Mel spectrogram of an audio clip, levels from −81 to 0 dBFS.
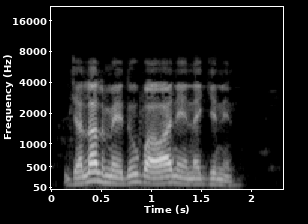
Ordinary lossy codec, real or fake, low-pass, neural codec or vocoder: Opus, 64 kbps; real; 7.2 kHz; none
